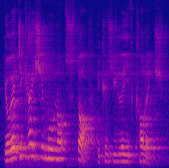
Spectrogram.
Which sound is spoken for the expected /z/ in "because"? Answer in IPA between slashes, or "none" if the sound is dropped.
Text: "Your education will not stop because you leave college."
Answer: /z/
